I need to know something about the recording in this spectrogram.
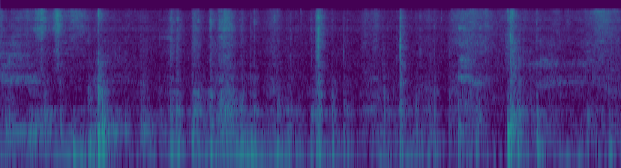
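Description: Light handling sounds of a cardboard shipping box being opened: scattered soft taps, scrapes and rustles, with a couple of sharper knocks near the end.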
